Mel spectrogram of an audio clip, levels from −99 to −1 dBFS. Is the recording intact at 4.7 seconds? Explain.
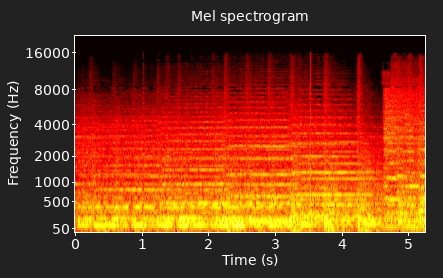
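No. At 4.7 seconds the stream is still coming out of a patch of damaged data in a compressed stream, which runs from 4.60 to 4.66 s. Over those 54 ms the decoder meets corrupted bytes and cannot parse the frames. It loses sync and has to hunt for the next valid frame header. The result is a brief chirp or squawk-like blip instead of clean sound.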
